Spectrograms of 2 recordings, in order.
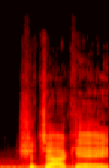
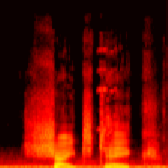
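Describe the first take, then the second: First: The first syllable sounds like 'shee'. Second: The first syllable sounds like 'shy'. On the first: The speaker calls it right. "Sorry, I missed an I. Shiitake" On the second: The speaker calls it wrong. "not shite take"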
